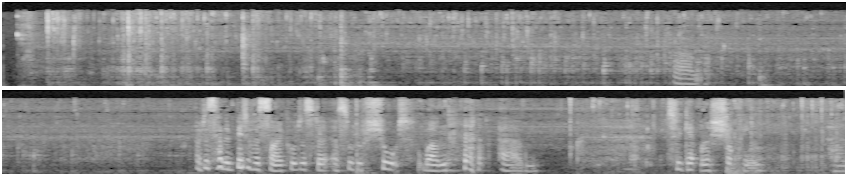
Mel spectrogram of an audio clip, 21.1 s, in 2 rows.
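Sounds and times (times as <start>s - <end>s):
kettle being filled from the tap: 0.0s - 21.0s
speech: 8.4s - 9.0s, 13.0s - 17.4s, 19.0s - 20.2s.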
